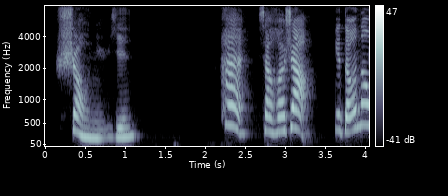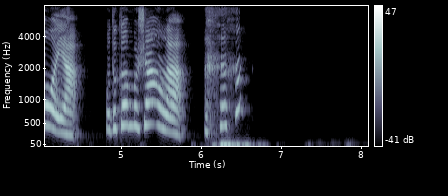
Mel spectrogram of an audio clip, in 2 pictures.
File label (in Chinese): 少女音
